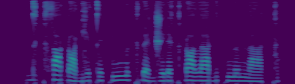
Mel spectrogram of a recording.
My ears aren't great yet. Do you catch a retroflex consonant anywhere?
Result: no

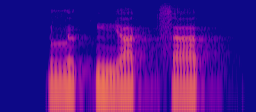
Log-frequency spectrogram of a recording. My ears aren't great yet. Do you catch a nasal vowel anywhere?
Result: no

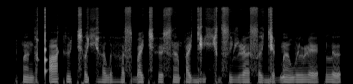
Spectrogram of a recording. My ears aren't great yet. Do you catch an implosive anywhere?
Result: yes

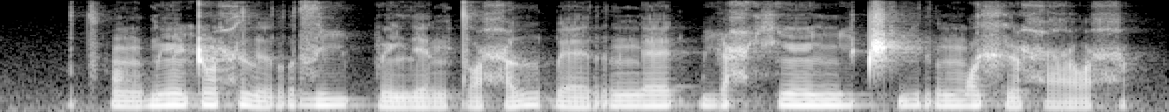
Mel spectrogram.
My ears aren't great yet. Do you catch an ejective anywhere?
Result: yes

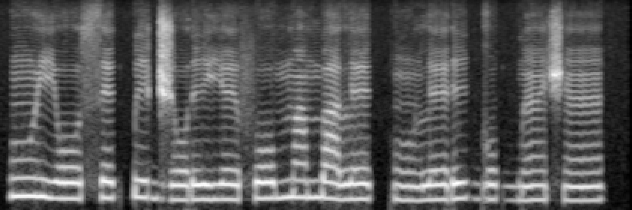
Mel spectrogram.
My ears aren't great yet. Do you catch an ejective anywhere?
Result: no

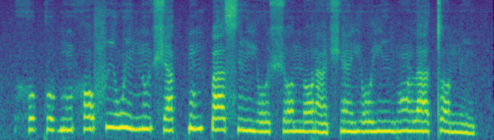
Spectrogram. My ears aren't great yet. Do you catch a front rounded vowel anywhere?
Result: no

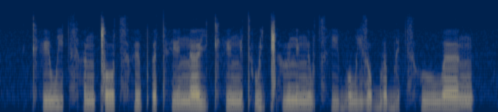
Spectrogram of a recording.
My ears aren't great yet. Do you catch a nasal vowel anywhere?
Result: no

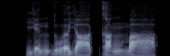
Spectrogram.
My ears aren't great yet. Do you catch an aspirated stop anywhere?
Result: no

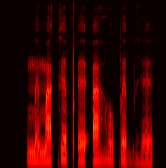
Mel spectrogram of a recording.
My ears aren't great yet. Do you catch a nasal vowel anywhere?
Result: no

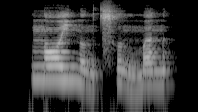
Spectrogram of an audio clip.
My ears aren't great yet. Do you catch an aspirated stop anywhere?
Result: yes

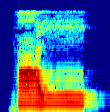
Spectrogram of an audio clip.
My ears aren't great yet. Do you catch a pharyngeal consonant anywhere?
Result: yes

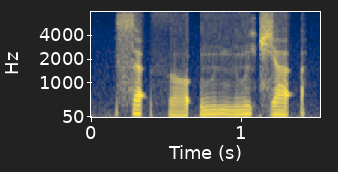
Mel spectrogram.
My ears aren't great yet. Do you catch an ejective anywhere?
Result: no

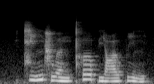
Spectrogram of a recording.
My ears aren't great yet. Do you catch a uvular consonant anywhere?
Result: no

